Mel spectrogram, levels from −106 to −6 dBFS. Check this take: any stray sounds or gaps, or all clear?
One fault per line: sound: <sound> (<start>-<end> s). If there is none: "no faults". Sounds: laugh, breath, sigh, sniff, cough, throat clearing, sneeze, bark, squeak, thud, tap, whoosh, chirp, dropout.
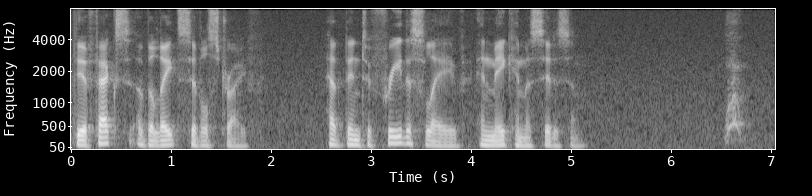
sound: bark (6.5-6.8 s)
